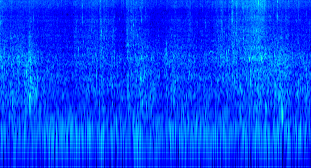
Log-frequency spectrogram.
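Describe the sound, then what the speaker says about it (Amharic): Large boats out on open water in Dubai send up a steady wash of wind and waves, a constant broadband roar with no voices. "ሁላችሁ ጀልባዎቹ"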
